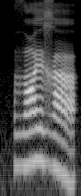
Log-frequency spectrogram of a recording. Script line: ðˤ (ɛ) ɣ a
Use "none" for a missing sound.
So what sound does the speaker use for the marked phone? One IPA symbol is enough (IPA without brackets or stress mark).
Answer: ɛ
